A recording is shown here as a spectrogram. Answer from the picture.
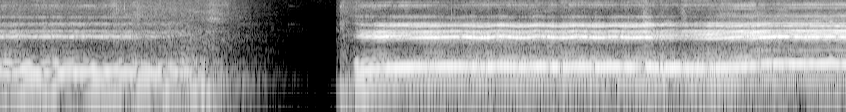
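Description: Male Byzantine chanting, long sustained notes with slow small turns of pitch. It fades away about two seconds in, breaks off into half a second of silence, then resumes at full strength.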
